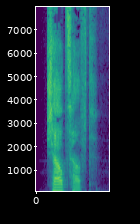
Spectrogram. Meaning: jocular (humorous, amusing, joking)
- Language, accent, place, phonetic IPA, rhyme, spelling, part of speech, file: German, Germany, Berlin, [ˈʃɛʁt͡shaft], -ɛʁt͡shaft, scherzhaft, adjective, De-scherzhaft.ogg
